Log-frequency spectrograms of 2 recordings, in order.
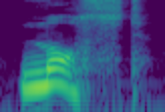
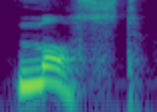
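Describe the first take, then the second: First: It has the northern English vowel. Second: It has the northern English vowel.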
